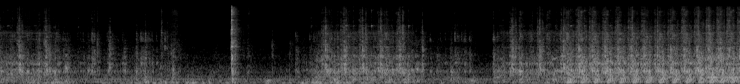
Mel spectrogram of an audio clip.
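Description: A sewing machine runs a top stitch along the edge of a small fabric gift, its rapid needle chatter steady and close, pausing briefly midway with a click before resuming faster and louder.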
